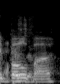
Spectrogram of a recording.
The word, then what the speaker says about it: Boba Fett: youtube comments last week i say bulba but it was it's the way you pronounce it i was like dude it's an accent stop being away if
